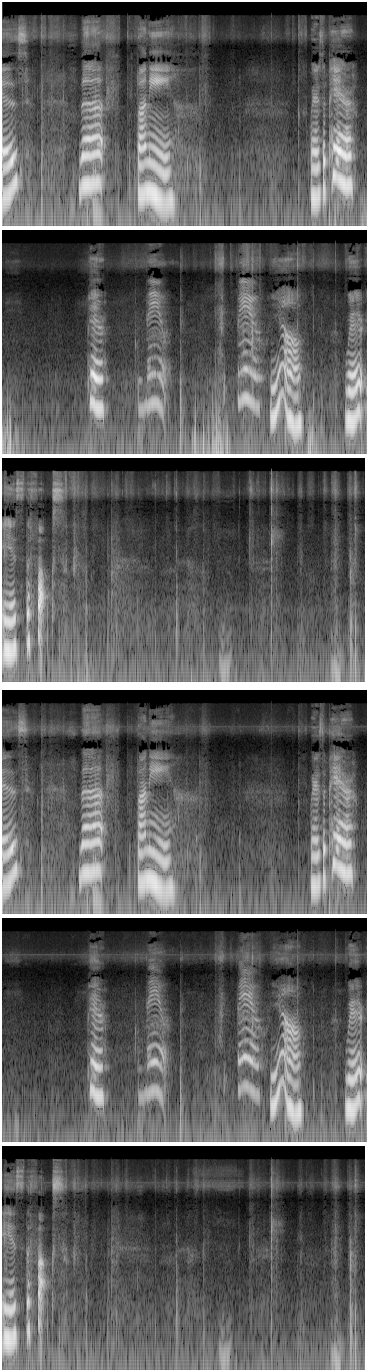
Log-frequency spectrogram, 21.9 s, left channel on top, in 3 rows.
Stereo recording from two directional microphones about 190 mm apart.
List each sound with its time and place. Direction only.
0.0 s a sound: 5° left (ahead or behind)
1.5 s a woman's voice: 5° left (ahead or behind)
2.2 s a sound: 10° left (ahead or behind)
6.1 s a woman's voice: 5° left (ahead or behind)
8.9 s a child's voice: 5° left (ahead or behind)
10.1 s a child's voice: 20° right (ahead or behind)
12.0 s a child's voice: 30° right (ahead or behind)
12.6 s a woman's voice: 5° left (ahead or behind)
21.2 s shuffling cards: 5° left (ahead or behind)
